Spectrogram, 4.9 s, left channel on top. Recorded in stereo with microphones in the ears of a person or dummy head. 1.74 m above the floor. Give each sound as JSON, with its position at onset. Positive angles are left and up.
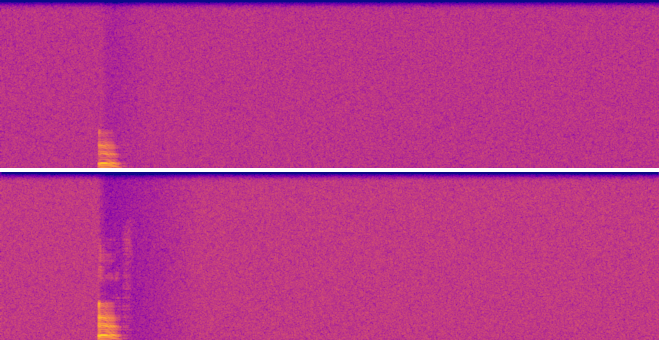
{"t": 0.7, "sound": "a woman speaking", "side_deg": -55}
